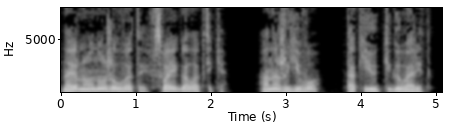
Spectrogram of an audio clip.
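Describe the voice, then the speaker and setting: A man's voice: a little high, brisk, darkish tone, dry recording, clean studio sound, pitched above the performer's own voice, close to an everyday voice. A man reading a story aloud and voicing an eager sixth-grade boy who patiently explains things to a girl. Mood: eager, explaining.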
